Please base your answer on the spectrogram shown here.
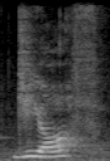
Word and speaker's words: Geoff: Geoff. That's me. It is pronounced like Jeff, but Jamie Foster Meeple started calling me that, so I'm stuck with it now.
